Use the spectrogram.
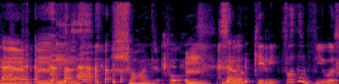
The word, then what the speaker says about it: Chandrapaul: But the pronunciation is Chandrapaul.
